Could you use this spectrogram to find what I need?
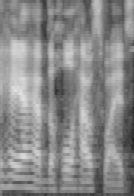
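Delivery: ordinary talk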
